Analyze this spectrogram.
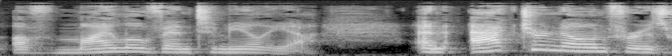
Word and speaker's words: Ventimiglia: Now for the tricky part, Ventamelia. It's pronounced venti.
